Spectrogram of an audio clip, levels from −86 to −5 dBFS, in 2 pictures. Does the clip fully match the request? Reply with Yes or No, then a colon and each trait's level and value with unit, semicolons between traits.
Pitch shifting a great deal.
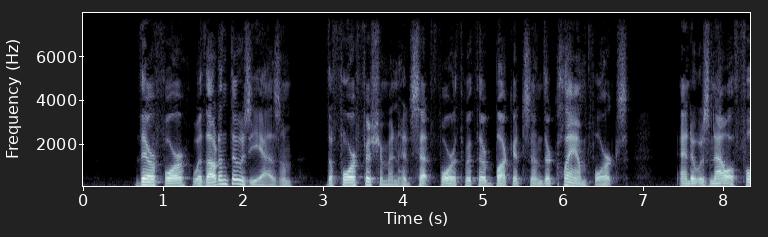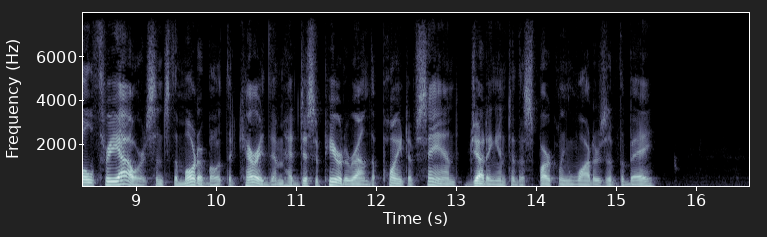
Yes: wide, 5.9 semitones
